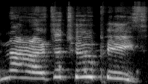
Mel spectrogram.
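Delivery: very high, loud blare. Retelling how Johnny corrected the speaker about his pajamas: imitating Johnny's loud voice. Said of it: "in his loud voice".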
